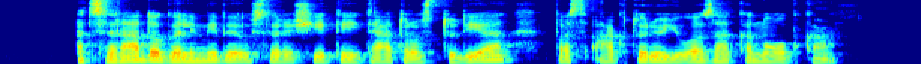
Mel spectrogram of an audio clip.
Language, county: Lithuanian, Marijampolė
